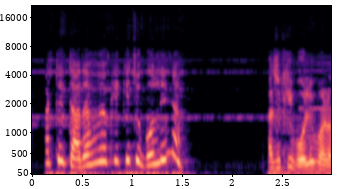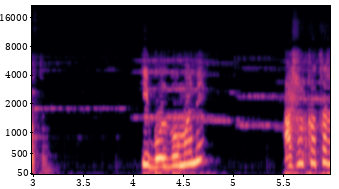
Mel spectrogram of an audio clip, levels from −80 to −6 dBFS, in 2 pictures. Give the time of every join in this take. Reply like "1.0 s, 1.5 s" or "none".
none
